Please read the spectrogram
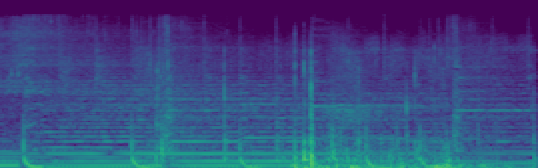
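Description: Background music of sustained held notes, with soft percussive hits now and then.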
